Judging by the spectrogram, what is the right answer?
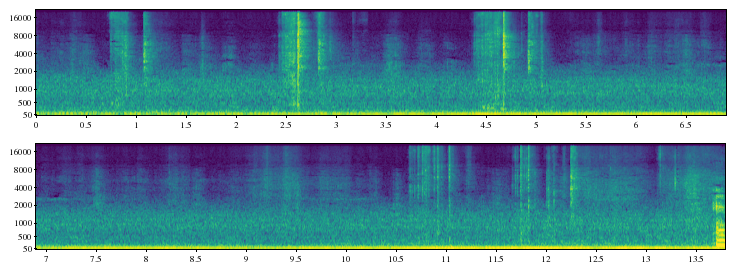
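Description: Scissors snip through denim at an angle on a thrifted frame craft project, several short crisp cuts spread irregularly over a quiet steady hum, fairly close and soft.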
